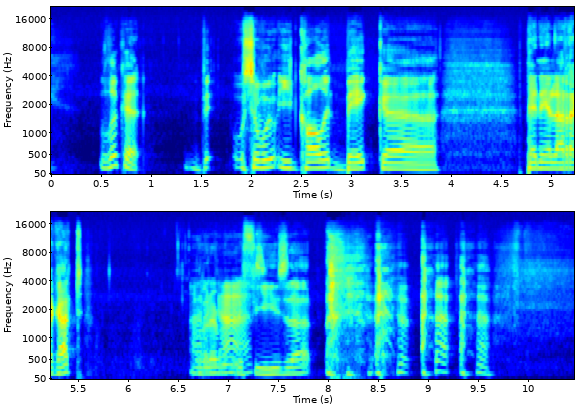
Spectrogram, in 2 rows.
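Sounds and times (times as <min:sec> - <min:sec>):
speech: 0:00.5 - 0:04.2, 0:04.8 - 0:05.6, 0:06.6 - 0:09.9
person coughing from a lingering cough: 0:08.0 - 0:09.7.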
